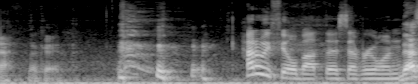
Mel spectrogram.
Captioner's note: laughs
